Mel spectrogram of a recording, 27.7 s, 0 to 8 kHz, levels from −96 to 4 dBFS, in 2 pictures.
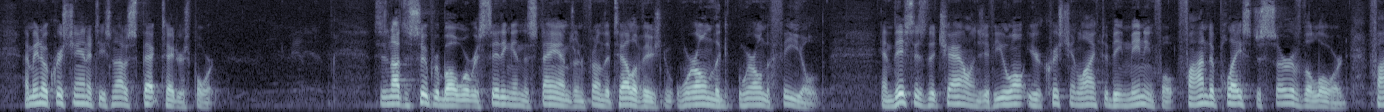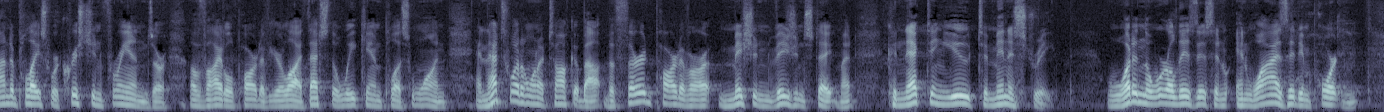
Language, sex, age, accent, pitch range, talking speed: English, male, 50-69, American, 120-150 Hz, 225 wpm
